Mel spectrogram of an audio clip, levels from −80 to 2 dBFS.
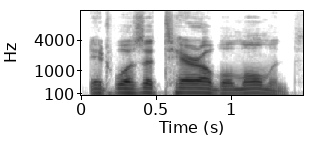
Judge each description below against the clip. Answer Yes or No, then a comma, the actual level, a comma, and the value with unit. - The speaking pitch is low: Yes, low, 115 Hz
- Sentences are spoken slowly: No, fast, 205 wpm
